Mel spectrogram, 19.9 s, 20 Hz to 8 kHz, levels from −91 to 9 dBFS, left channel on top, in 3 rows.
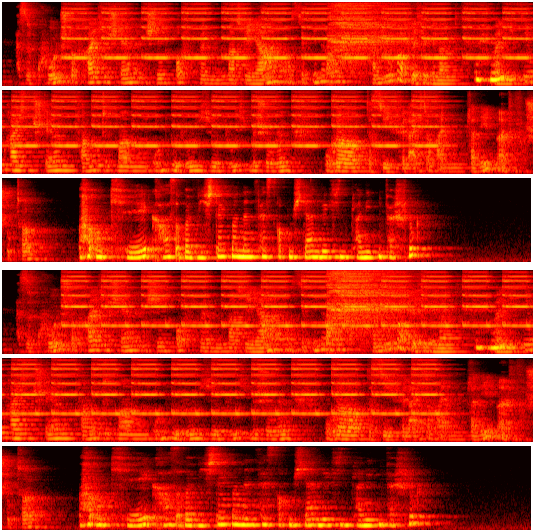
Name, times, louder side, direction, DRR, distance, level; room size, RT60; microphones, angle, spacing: voice 1, 0.2-5.9 6.1-13.8, left 2 dB, 40° left, -1 dB, 0.7 m, -35 dB
Alarm, 0.7-12.1, right 1 dB, 15° right, 0.7 m, -29 dB
sound 1, 4.1-6.0 6.3-6.4, right 3 dB, 75° right, 0.6 m, -32 dB
voice 2, 5.9-6.3 14.2-18.5, left 4 dB, 85° left, 5 dB, 0.3 m, -23 dB
4.6 x 2.2 x 4.4 m, 0.94 s
head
